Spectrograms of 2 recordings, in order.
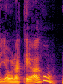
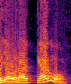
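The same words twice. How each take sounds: First: Said in the usual way. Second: Higher and louder, eager and bewildered; ¿y ahora qué hago? pushed up high and loud; excited, louder question. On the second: Retold or imitated. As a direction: ask it again, bursting with new excitement.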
